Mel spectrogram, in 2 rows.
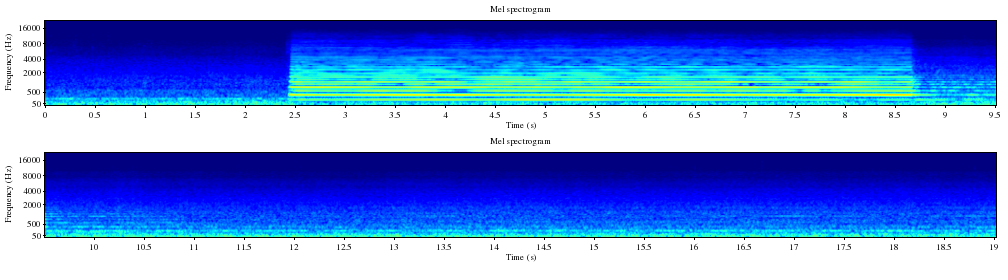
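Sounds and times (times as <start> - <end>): low steady rumble: 0.0 - 19.0
ship horn long blast: 2.4 - 12.0.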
